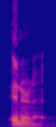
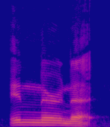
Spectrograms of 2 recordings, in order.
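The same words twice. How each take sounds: First: The N is said very quickly. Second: The N is stretched out long. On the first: The speaker calls it right. "It's very quick N" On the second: The speaker calls it wrong. "I'm not stretching the N out like the word inner"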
